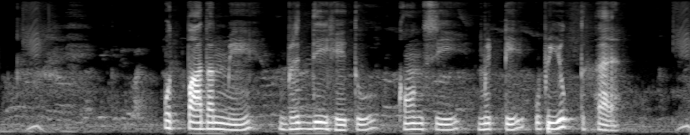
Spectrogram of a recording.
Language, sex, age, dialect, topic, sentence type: Hindi, male, 25-30, Garhwali, agriculture, question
